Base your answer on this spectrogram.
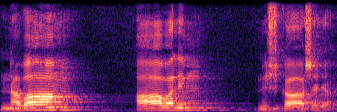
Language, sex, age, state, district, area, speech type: Sanskrit, male, 30-45, Telangana, Hyderabad, urban, read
